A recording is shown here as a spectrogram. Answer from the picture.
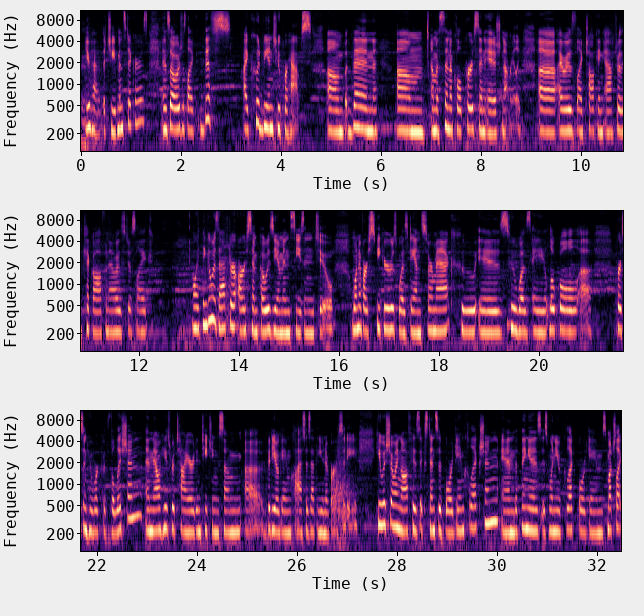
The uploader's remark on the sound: Recorded at our local coffee house (Espresso Royale at the Crossing if you must know)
